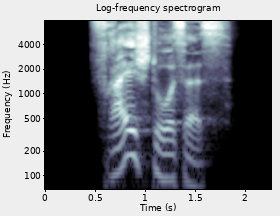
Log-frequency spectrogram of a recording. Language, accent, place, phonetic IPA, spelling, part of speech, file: German, Germany, Berlin, [ˈfʁaɪ̯ˌʃtoːsəs], Freistoßes, noun, De-Freistoßes.ogg
- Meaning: genitive singular of Freistoß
